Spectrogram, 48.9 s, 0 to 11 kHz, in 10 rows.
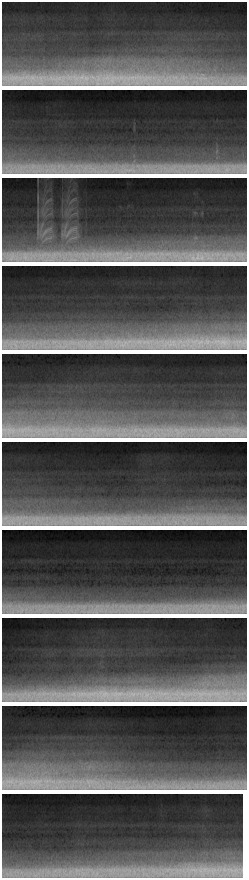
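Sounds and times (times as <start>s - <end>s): ocean surf washing onto beach: 12.7s - 48.9s.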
